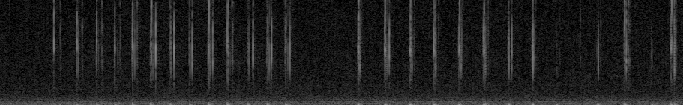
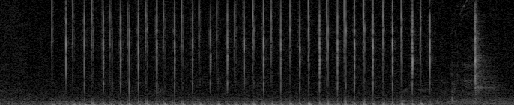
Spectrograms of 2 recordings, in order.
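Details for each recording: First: Stock Wooting Flaretech switch before lubing and filming: rapid sharp keystroke clicks, each with a thin metallic ring from unlubricated spring ping, plus top housing wobble and rattle. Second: Wooting Flaretech switch after spring lubing and switch filming: rapid, crisp taps about eight a second, with spring ping and housing rattle basically gone compared with stock.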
